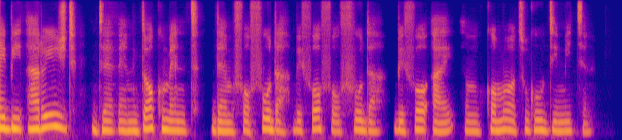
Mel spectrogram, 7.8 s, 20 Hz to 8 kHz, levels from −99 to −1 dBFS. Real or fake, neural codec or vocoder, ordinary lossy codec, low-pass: fake; codec, 16 kHz, about 1 kbps, DyCAST, with the encoder's durations; none; none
